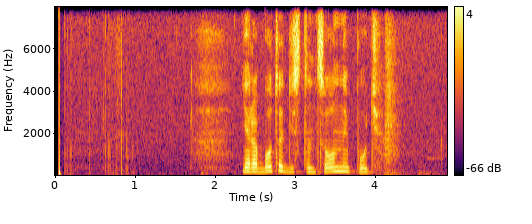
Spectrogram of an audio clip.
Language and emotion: Russian, neutral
